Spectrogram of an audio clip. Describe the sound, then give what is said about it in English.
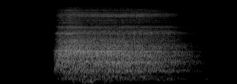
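A single long, airy breath taken during a yoga forward-fold stretch: one steady, soft hiss lasting about a second and a half that fades slightly at the end, heard alone with no talk. “Take a breath in, and let it out slowly.”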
